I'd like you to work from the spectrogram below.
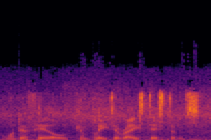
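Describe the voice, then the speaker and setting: A man giving live motorsport commentary, calling the race play-by-play with questions and quick self-corrections. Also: mid-range voice, little pitch movement. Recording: loud car and trackside noise behind.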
